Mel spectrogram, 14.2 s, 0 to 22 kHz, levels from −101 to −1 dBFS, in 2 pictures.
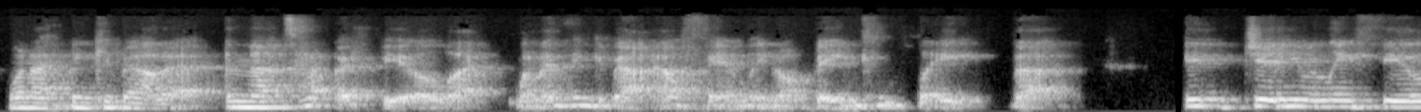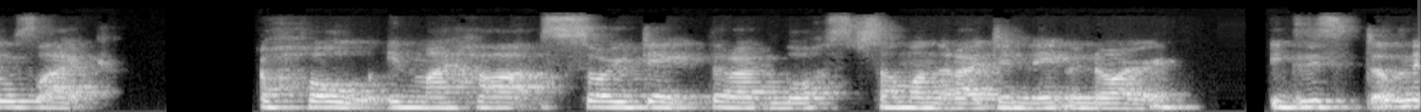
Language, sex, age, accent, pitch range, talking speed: English, female, 20-39, Australian, 185-215 Hz, 180 wpm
